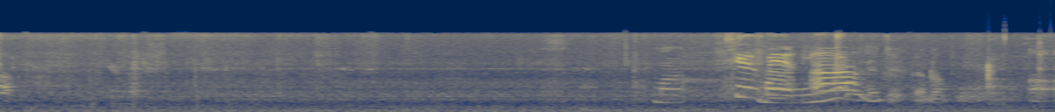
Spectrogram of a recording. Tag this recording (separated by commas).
Speech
